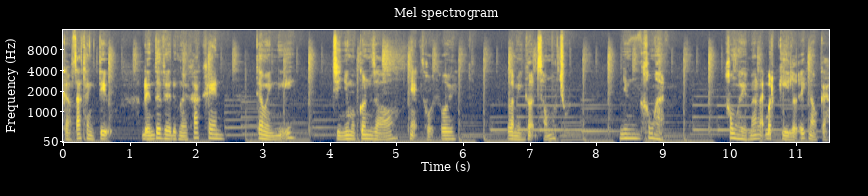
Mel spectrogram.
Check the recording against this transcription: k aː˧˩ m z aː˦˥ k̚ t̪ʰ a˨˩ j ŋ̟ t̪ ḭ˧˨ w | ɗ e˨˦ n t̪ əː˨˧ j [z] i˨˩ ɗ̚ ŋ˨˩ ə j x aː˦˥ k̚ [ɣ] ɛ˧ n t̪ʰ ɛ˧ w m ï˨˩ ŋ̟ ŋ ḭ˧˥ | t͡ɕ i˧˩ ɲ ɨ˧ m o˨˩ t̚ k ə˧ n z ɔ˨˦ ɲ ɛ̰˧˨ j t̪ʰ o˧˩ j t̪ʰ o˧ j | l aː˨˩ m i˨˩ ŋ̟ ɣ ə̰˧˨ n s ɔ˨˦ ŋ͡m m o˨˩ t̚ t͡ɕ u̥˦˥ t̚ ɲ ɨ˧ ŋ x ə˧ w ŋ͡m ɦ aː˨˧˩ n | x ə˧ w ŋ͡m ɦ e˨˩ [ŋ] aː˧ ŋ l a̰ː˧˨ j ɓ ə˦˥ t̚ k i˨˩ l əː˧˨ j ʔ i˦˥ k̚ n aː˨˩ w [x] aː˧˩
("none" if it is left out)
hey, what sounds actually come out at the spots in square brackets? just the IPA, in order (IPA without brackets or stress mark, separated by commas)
v, x, m, k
